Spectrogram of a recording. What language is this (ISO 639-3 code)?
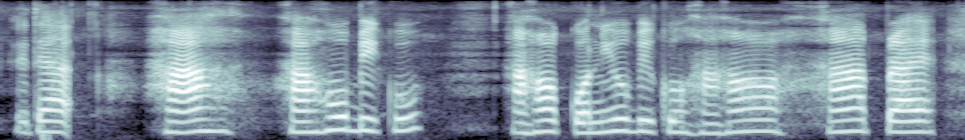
asm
